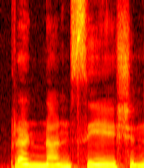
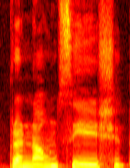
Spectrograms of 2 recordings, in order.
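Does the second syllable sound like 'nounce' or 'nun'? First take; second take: nun; nounce. First: The second syllable sounds like 'nun'. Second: The second syllable sounds like 'nounce'. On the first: The speaker calls it right. "but pronunciation. Noun alla, none, pronunciation" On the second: The speaker calls it wrong. "and that is wrong"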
